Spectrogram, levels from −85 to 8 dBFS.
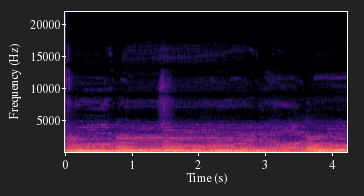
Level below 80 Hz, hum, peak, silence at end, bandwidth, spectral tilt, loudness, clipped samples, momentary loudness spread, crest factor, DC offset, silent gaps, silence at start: -48 dBFS; none; -4 dBFS; 0 s; 11.5 kHz; -9.5 dB/octave; -18 LUFS; under 0.1%; 6 LU; 12 dB; under 0.1%; none; 0 s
